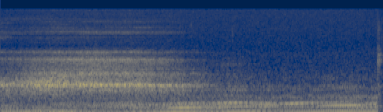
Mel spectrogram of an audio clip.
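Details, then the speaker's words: Imitated snoring: an adult deliberately makes one sustained, rough, fluttering rumble from the throat and back of the nose, to teach the exhale of ujjayi yoga breathing. "先教大家两个取巧的方法怎么学，如果取巧的学不会，我们再去学那种一步一步来的。大家会打呼吗？就是这种声音。"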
